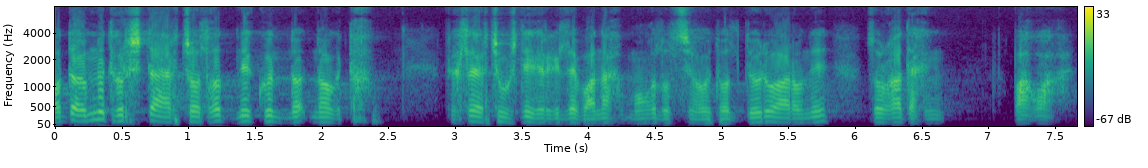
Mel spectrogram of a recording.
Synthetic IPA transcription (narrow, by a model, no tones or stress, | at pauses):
ɔt̪ɔːɵmnɵ̆t̪ɡɵrt͡ɕt̪ʰæːχar̥ʲt͡ɕʊːɮʁə̆t̪nekxunt̪nɔːkt̪ə̆χ | t͡sʰæ̥̆xʲɮəːjar̥t͡ɕɪ̆muʃniːkxeɾɘ̆ɣɮeːpanaːχmɔɴɢɞ̆ɮʊɮsiːŋχʊwʲt̪wɔɮt̪ɵɾoːaɾʊːniːt͡sʊrʁaːt̪æxʲɪ̆ŋ | paʁwæːʁaː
